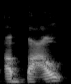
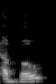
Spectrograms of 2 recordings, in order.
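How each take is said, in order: First: It is said with an American pronunciation. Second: It is said with a Canadian pronunciation.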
